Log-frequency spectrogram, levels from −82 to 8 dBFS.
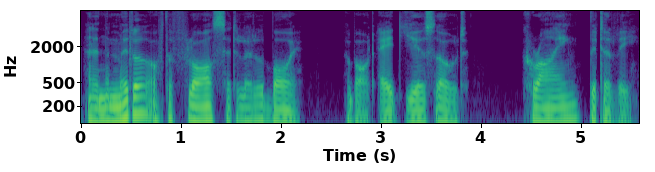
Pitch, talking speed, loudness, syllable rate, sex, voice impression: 95 Hz, 185 wpm, -19 LUFS, 4.9 syllables/s, male, very masculine, adult-like, slightly middle-aged, thick, slightly relaxed, powerful, slightly bright, very soft, muffled, fluent, slightly raspy, very cool, intellectual, slightly refreshing, sincere, very calm, mature, very friendly, very reassuring, very unique, very elegant, wild, very sweet, lively, very kind, slightly modest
